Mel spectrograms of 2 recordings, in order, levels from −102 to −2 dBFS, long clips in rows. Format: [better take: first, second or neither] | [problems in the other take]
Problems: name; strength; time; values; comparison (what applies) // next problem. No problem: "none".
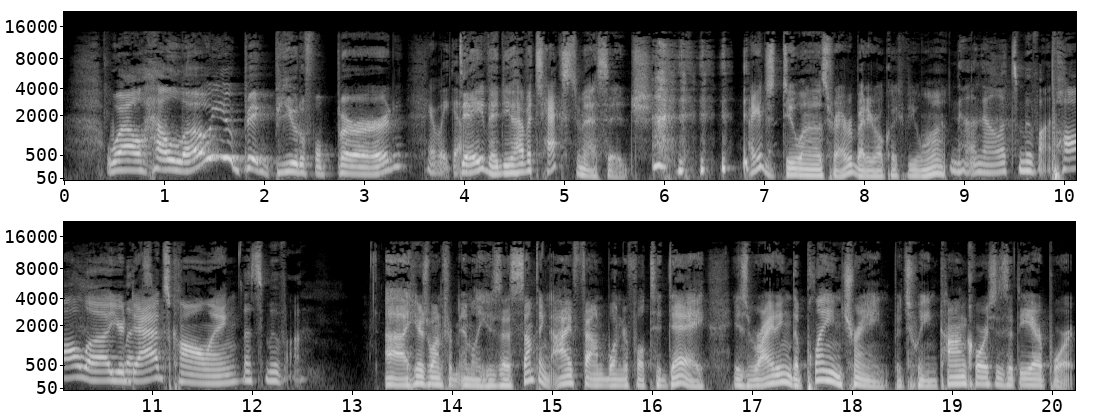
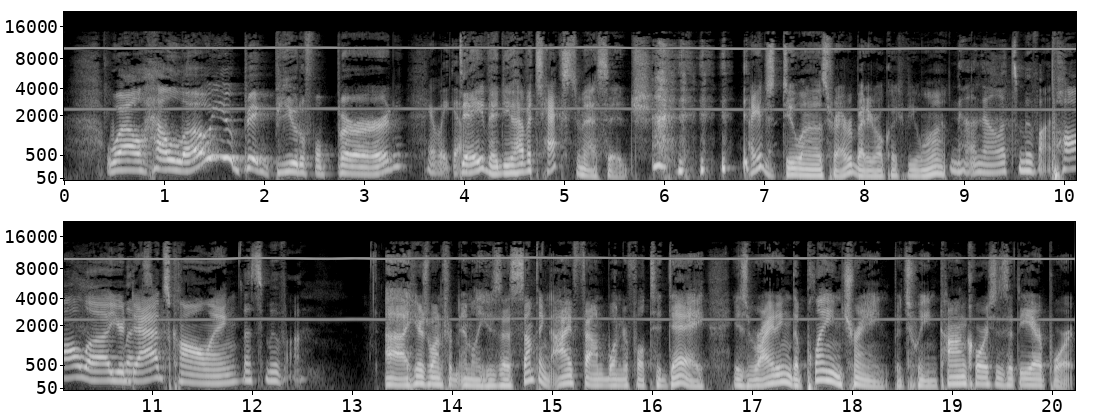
first | high-pitched whine; loud; throughout; 10 kHz, 10 dB below the speech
